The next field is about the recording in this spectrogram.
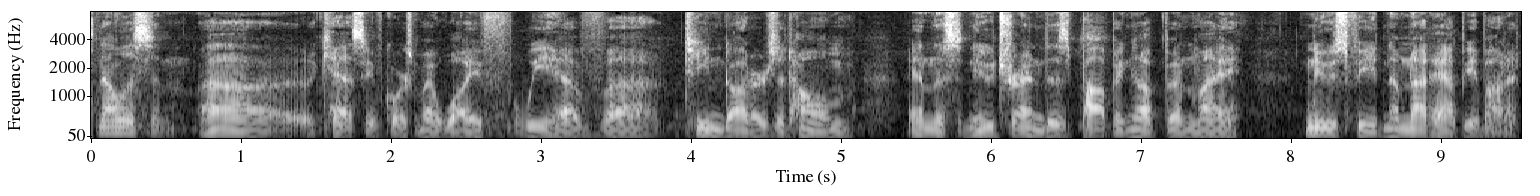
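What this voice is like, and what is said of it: Calm public-radio announcer voice. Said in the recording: “my voice is suddenly taking on this NPR voice”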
